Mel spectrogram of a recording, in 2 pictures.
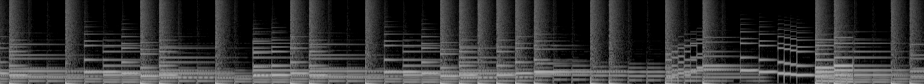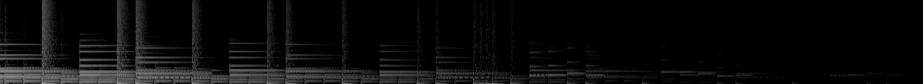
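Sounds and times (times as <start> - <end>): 
main background music: 0.0 - 12.0.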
